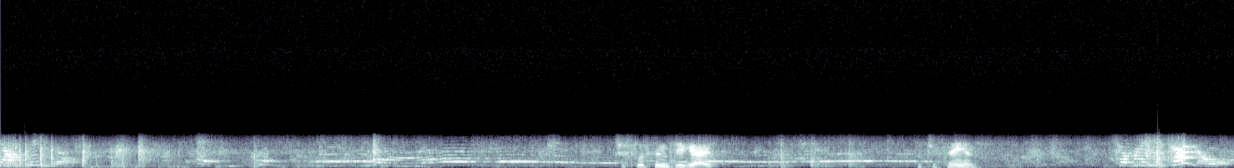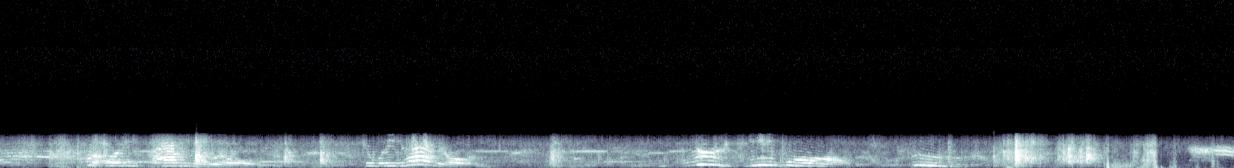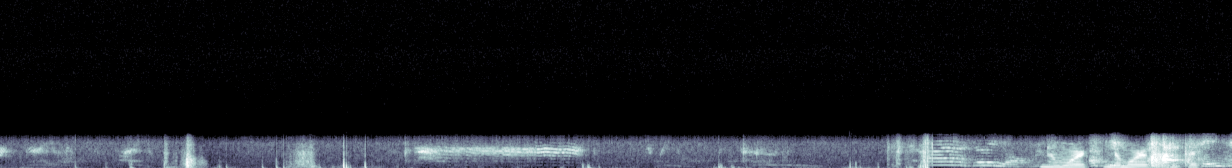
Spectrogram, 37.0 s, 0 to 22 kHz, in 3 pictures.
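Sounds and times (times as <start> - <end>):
high-pitched meow-like cry: 28.8 - 30.6.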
